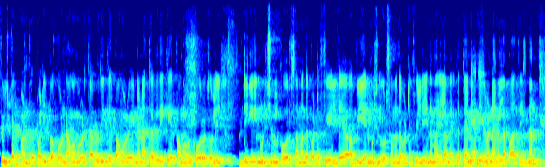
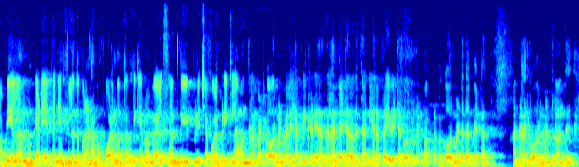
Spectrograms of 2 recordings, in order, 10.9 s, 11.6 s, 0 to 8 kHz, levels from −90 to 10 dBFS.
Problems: background conversations at intervals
